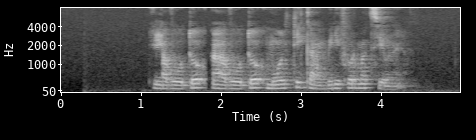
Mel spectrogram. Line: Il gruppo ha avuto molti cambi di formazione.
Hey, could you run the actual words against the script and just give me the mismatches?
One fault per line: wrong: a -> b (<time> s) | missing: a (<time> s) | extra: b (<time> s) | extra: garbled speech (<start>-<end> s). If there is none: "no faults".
wrong: gruppo -> avuto (1.3 s)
